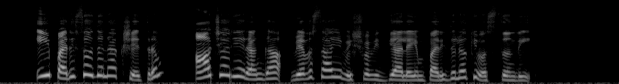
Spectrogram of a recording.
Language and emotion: Telugu, neutral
